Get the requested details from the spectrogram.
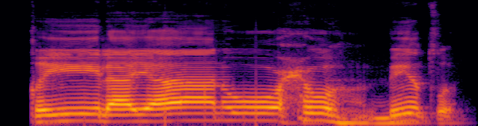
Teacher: یہ حا جو ہے پہلی، یہ حلق کے درمیان والے حصے سے ادا ہوتی ہے، اس میں، اور دوسری جو باری ہا ہے ان میں فرق کر کے پڑھیں گے۔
